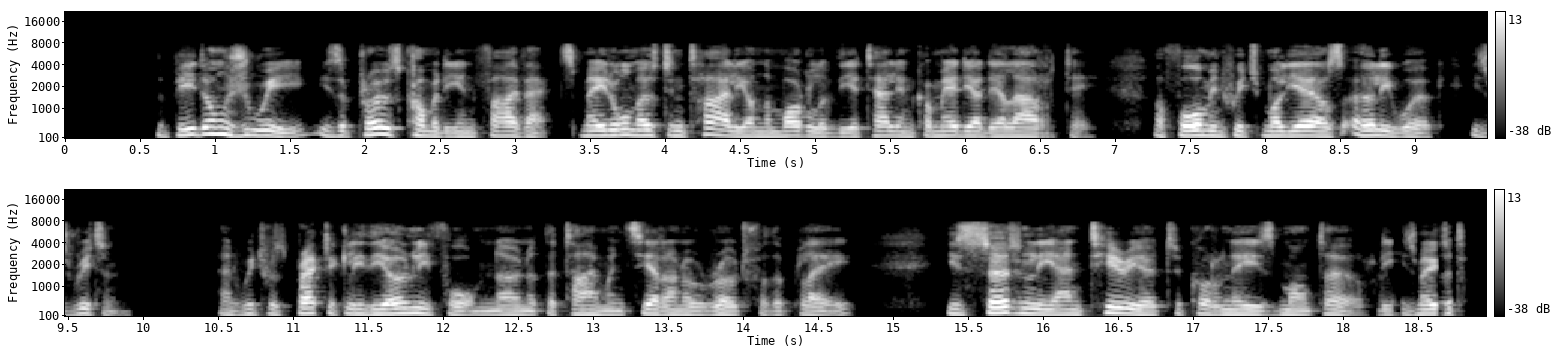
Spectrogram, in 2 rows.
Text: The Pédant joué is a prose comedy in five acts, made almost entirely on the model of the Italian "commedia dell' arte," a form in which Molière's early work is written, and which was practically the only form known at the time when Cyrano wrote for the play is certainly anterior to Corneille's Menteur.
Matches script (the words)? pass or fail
fail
